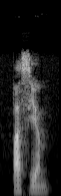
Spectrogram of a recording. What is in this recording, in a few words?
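"пасйӧм", Komi, male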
